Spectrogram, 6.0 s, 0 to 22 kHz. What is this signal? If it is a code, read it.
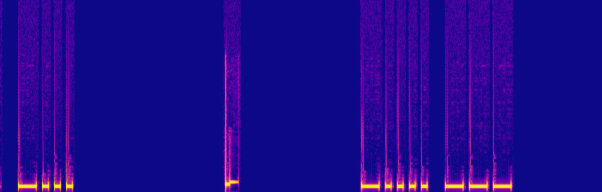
Morse code, heard as a keyed tone, about 20 wpm, 700 Hz. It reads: B 6 O
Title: Single-Letter Single-Number 20wpm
